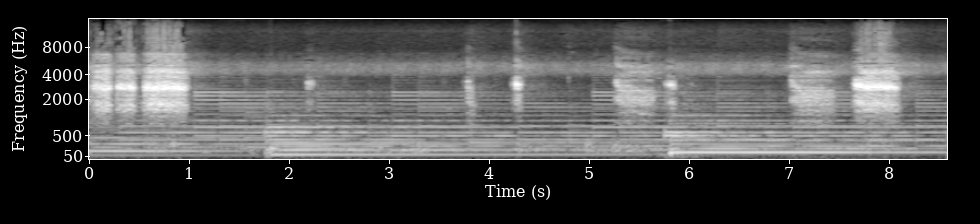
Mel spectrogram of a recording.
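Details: European Roller in Italy after its chicks fledged, calling from a nest box to other rollers during the nest-box "booking" ritual, seemingly claiming it for next year: harsh, rasping bursts in short groups, loudest at start and near end, over background music.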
